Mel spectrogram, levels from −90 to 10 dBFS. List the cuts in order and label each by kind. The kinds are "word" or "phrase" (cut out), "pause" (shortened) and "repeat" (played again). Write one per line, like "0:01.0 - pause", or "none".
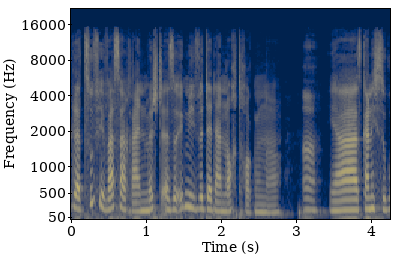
none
